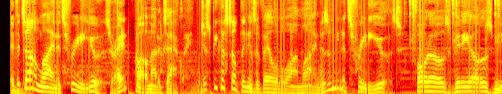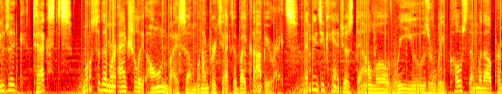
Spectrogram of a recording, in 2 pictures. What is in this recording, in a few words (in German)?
Imagefilme Breites Publikum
